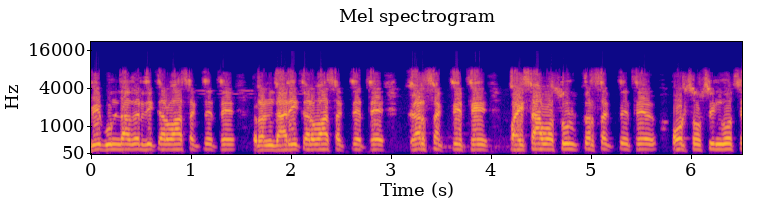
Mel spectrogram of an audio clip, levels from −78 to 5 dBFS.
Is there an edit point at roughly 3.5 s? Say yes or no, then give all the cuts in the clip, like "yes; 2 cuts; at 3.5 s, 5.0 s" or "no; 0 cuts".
no; 0 cuts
